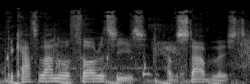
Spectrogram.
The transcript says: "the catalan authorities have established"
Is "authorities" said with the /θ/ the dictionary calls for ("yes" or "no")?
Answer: yes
